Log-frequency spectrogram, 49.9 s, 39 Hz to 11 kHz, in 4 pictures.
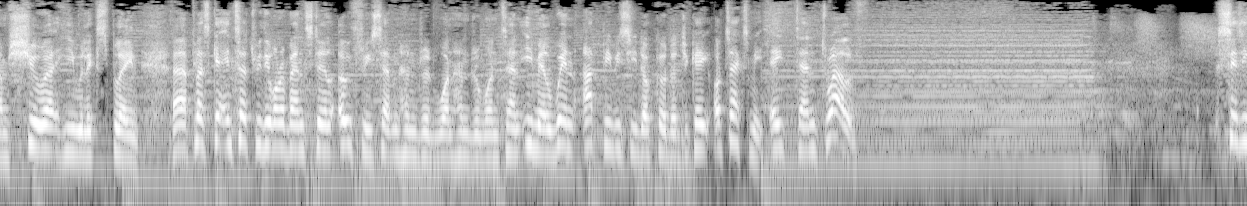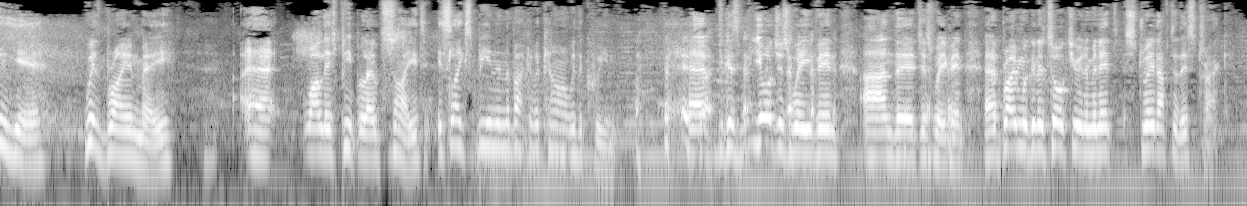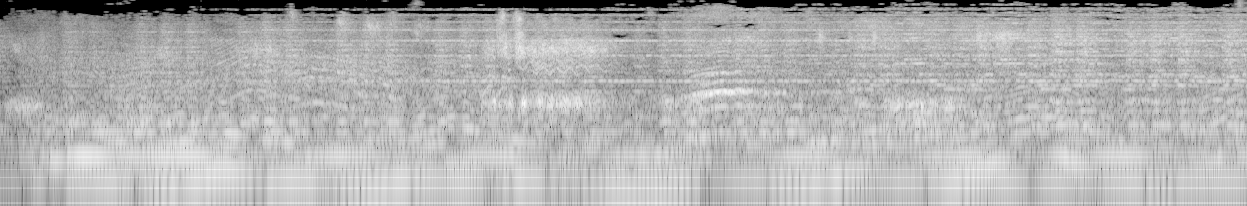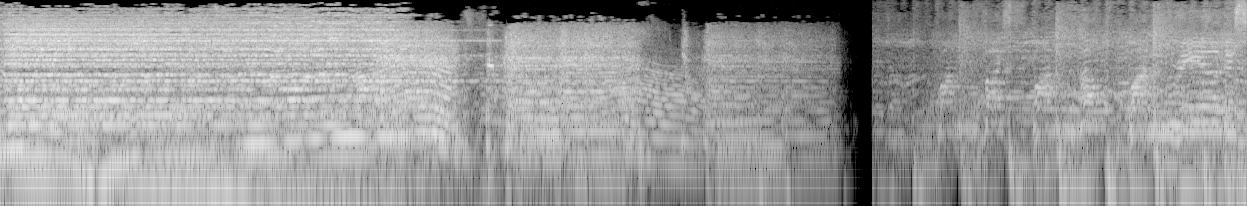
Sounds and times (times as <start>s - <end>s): Speech: 0.0s - 8.6s, 11.2s - 14.2s, 14.8s - 18.6s, 19.3s - 24.8s
Music: 0.0s - 14.6s, 15.9s - 49.8s.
